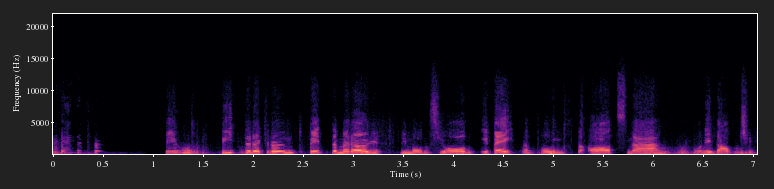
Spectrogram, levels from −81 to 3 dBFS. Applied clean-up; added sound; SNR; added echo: neural mask model RNNoise.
